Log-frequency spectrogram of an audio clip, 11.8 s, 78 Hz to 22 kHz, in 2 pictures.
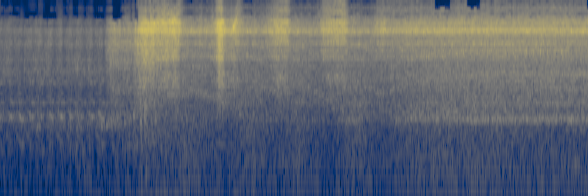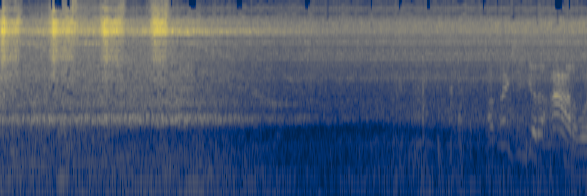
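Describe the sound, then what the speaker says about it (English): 1973 Chevrolet K5 Blazer, just revived after more than 30 years, idling moderately under a voice, with a few sharp clatters, before the engine note fades low near the end. "I think she's gonna idle there for us if she don't die."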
